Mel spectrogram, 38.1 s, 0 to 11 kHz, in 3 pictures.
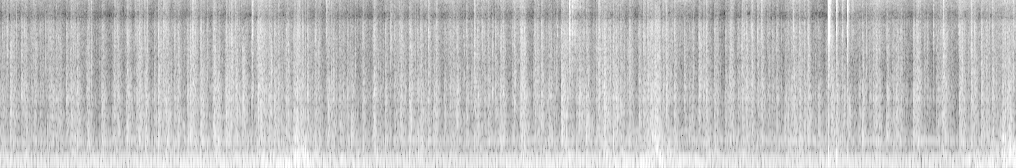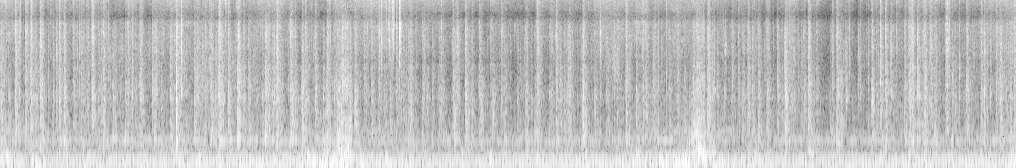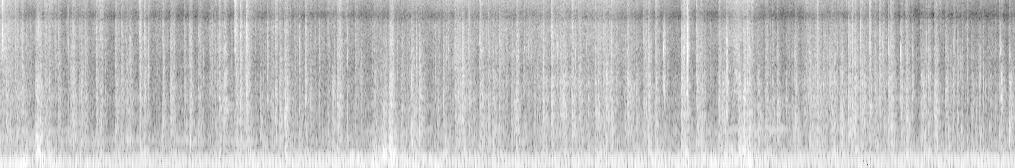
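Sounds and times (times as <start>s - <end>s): low steady hum: 0.0s - 38.0s
rain pattering on car roof: 0.0s - 38.0s.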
